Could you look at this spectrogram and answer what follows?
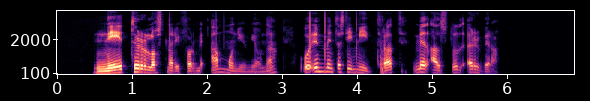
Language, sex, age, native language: Icelandic, male, 30-39, Icelandic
